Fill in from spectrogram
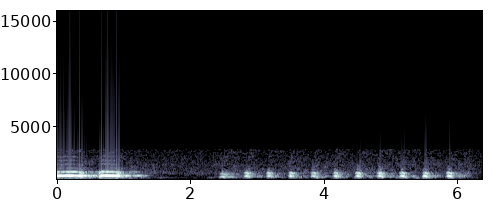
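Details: During a food delivery at the nest, 3 March 2019, two loud wavering hoots are answered after a pause by a softer, steady series of short low pulses.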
